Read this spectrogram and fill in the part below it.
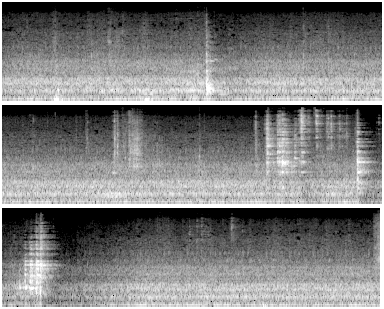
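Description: A spoon stirring sugar into whole figs in a pot for fig preserves, with occasional scrapes and knocks against the pot and a louder clatter near the end over a steady background hum.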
